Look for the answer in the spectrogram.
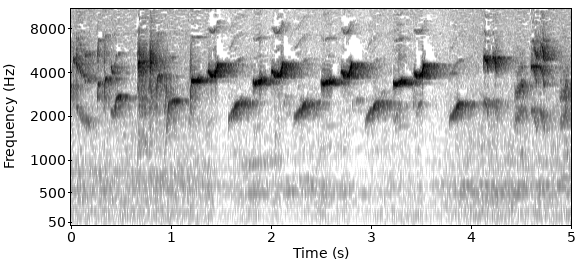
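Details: Imported Wambi mini, or Tieu Mi, in lively song: sharp high notes that flick upward and drop, alternating between two pitch levels in a brisk, jerky sequence.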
